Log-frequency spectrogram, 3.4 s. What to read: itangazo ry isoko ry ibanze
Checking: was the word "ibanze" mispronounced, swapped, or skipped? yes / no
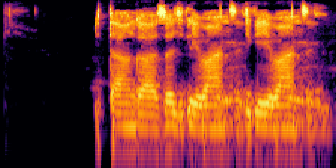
no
